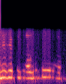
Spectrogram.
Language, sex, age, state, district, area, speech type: Hindi, female, 18-30, Madhya Pradesh, Gwalior, urban, conversation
